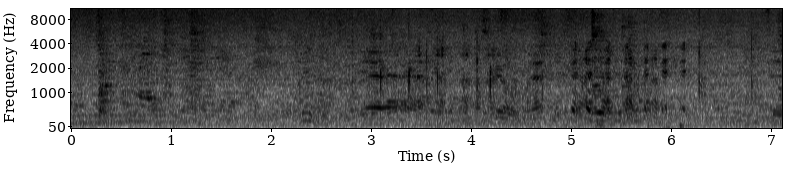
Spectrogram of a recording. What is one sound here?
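An acoustic guitar is strummed live.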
